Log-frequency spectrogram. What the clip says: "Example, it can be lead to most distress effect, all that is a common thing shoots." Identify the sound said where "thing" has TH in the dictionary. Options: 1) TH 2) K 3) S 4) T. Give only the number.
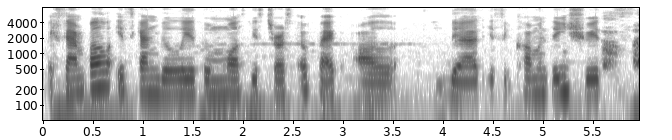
4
